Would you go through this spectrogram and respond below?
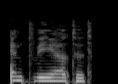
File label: "entwertet", German; adjectives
